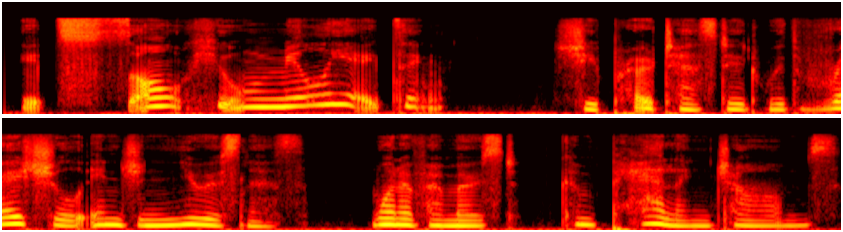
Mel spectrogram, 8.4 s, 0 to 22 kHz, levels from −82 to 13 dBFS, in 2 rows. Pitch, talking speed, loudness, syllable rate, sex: 220 Hz, 95 wpm, -19 LUFS, 3.6 syllables/s, female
